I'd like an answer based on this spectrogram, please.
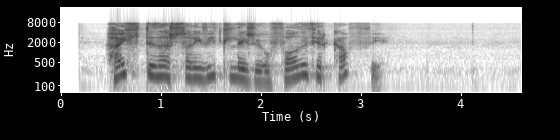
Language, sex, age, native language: Icelandic, male, 20-29, French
